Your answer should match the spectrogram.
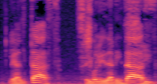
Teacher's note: lo que pasa cuando la D está al final de una palabra que se transforma en TH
